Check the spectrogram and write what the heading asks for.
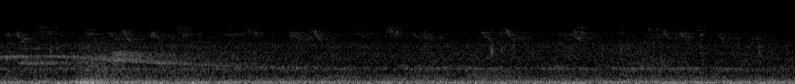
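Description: Birds chirping, short high calls repeating over and over, with a longer falling whistle near the start. Beneath them runs a steady low rumble and a faint drawn-out hum.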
